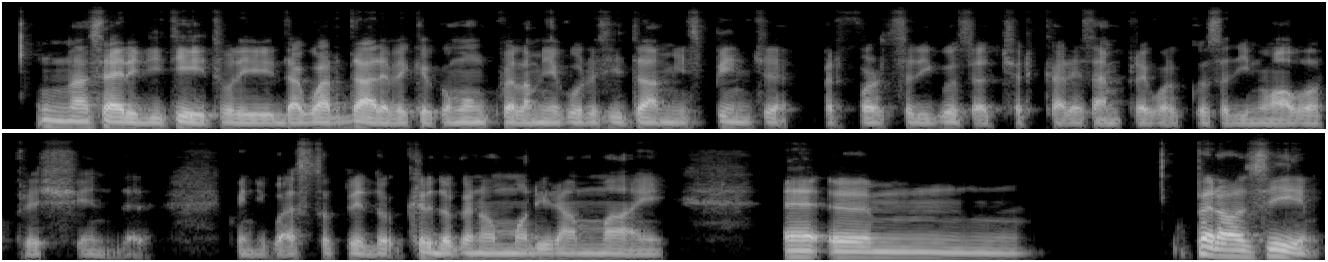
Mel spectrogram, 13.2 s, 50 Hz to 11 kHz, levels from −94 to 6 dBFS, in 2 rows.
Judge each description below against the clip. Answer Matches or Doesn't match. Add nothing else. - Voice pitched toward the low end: Matches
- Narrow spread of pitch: Matches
